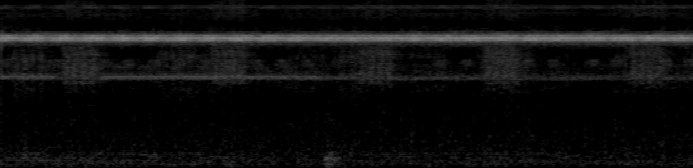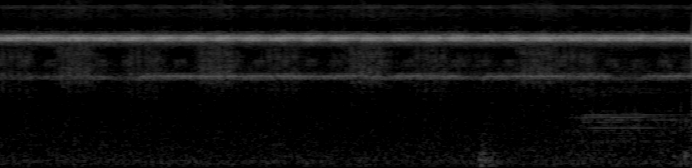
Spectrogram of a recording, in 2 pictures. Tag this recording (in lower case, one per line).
wild animals
animal
frog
